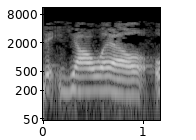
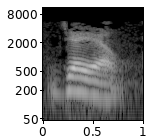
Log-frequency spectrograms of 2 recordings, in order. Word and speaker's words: Jael: If you remember last night, I did a character sketch of two women in Scripture, Deborah and Yael, or most of the time you'll hear her name pronounced Jael.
